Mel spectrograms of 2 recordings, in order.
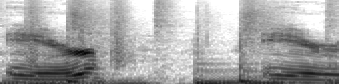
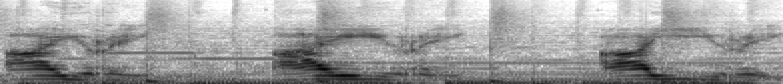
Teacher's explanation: in Spanish, it's going to be an A mixed with an E sound because you have the I right next to it.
